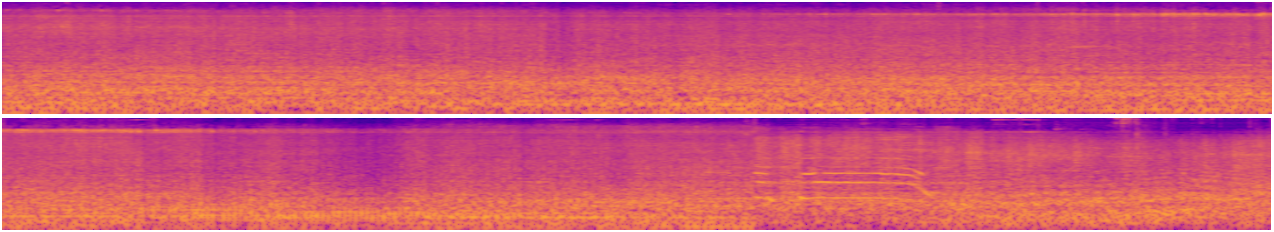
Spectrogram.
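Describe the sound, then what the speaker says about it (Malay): Military helicopters in diamond formation fly over Putrajaya during a National Day parade, making a loud, continuous roar that fills the whole stretch and eases slightly near the end. "Formasi pesawat helikopter dalam gabungan Diamond Formation."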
